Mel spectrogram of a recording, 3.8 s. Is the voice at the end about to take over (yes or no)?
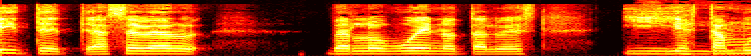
no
